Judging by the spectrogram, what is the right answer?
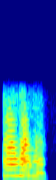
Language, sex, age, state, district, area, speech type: Marathi, female, 30-45, Maharashtra, Buldhana, urban, conversation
